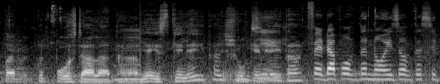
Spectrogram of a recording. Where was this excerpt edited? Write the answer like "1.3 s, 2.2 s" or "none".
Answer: 1.4 s, 3.0 s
